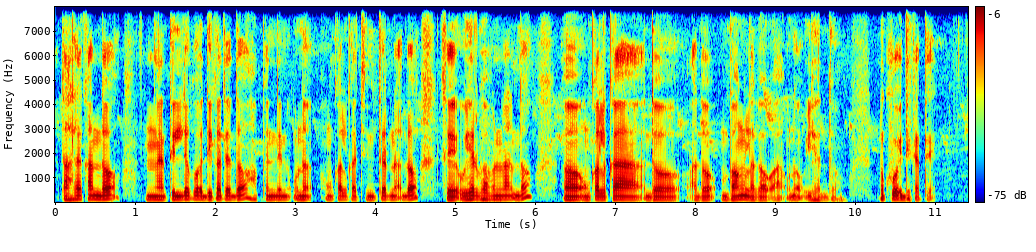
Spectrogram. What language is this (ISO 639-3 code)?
sat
